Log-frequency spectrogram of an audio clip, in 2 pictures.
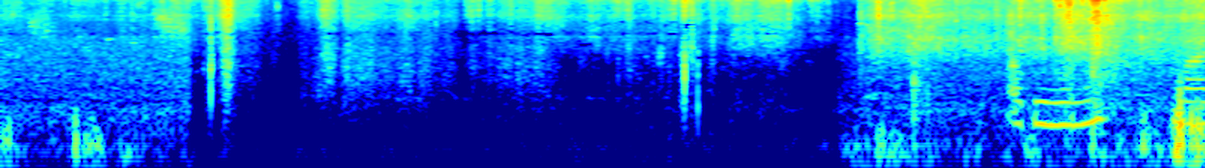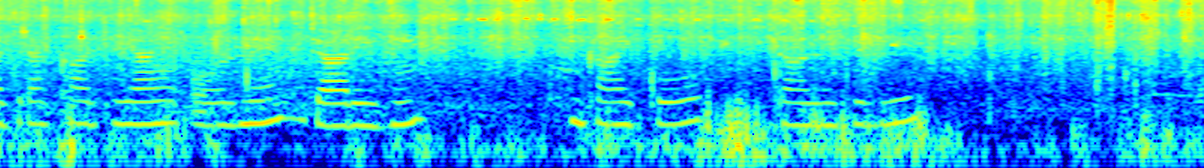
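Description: Grass leaves brush and rustle close by.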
